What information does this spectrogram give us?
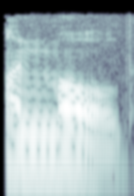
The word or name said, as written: unmold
